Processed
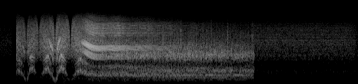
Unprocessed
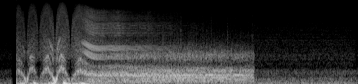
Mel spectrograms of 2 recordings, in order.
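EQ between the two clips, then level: Butterworth band-pass 3900 Hz, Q 0.76; air absorption 51 m; high shelf 3000 Hz +8 dB; +4.5 dB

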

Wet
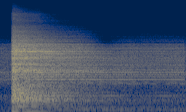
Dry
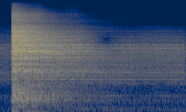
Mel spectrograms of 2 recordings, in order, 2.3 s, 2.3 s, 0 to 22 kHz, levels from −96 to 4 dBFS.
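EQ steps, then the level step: air absorption 390 m; +7.5 dB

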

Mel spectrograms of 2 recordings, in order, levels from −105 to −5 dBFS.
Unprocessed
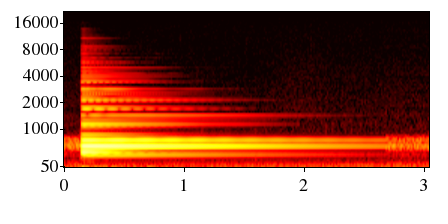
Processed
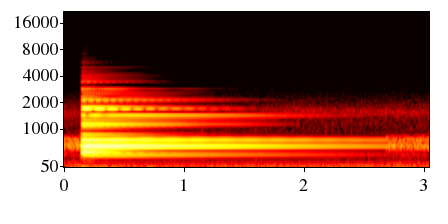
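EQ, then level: synth low-pass 1600 Hz, resonance Q 10; 0.0 dB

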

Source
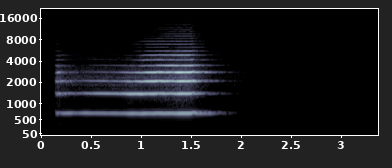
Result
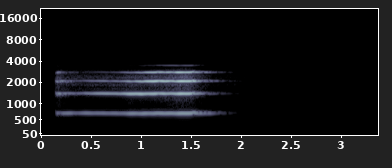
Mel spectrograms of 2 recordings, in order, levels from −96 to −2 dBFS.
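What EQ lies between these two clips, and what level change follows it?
band-pass 1600 Hz, Q 0.6; steep low-pass 2700 Hz 72 dB/oct; air absorption 120 m; 0.0 dB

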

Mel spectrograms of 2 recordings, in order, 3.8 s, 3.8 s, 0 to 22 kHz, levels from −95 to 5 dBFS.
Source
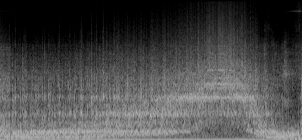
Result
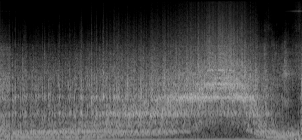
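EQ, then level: tilt shelf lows -7 dB, about 1300 Hz; low shelf 340 Hz -5.5 dB; high shelf 7500 Hz -7 dB; +1.5 dB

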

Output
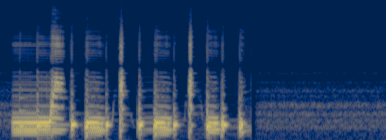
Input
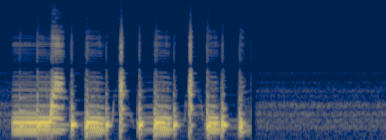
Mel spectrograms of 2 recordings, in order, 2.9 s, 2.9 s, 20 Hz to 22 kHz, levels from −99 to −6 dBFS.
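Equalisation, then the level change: dynamic EQ 860 Hz, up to -6 dB, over -38 dBFS, Q 1.1; -2.0 dB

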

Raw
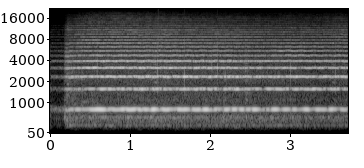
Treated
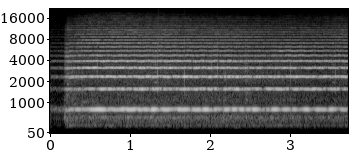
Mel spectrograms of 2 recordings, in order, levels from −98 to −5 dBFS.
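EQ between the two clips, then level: HPF 380 Hz 6 dB/oct; -3.5 dB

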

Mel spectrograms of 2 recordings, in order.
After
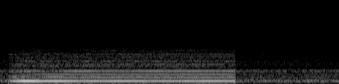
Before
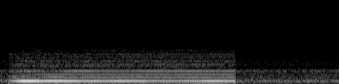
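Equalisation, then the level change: low shelf 74 Hz -10 dB; dynamic EQ 160 Hz, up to -6 dB, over -30 dBFS; 0.0 dB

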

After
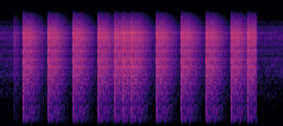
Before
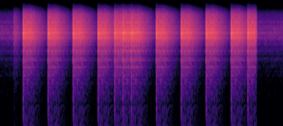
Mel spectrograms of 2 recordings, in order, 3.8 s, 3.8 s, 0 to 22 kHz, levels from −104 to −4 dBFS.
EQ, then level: Chebyshev band-pass 220–2300 Hz, order 2; low shelf 310 Hz -6.5 dB; +10.0 dB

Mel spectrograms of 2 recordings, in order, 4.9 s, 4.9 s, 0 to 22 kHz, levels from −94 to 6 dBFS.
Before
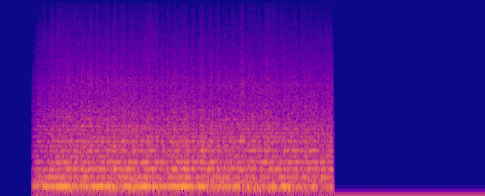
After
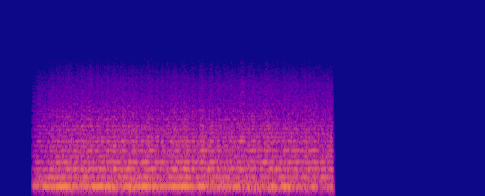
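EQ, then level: HPF 75 Hz; air absorption 200 m; -5.0 dB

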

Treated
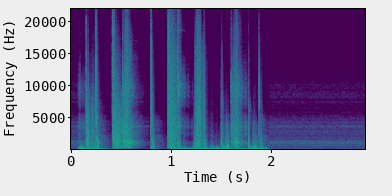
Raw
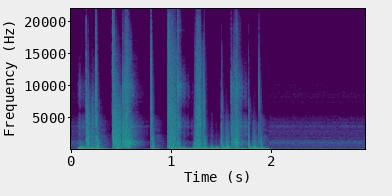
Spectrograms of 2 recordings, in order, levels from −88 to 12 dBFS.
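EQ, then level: low shelf 170 Hz -11 dB; +4.5 dB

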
